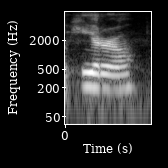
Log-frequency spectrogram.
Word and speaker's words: gyro: Yeah, that's how we pronounced it also. Hero.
